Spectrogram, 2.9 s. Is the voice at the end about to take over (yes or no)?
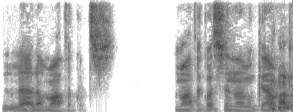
yes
